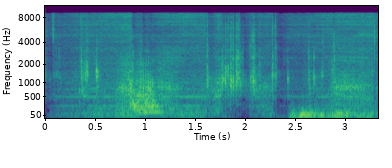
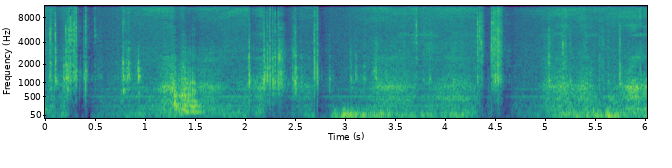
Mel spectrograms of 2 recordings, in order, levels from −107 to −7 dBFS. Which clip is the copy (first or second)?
first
